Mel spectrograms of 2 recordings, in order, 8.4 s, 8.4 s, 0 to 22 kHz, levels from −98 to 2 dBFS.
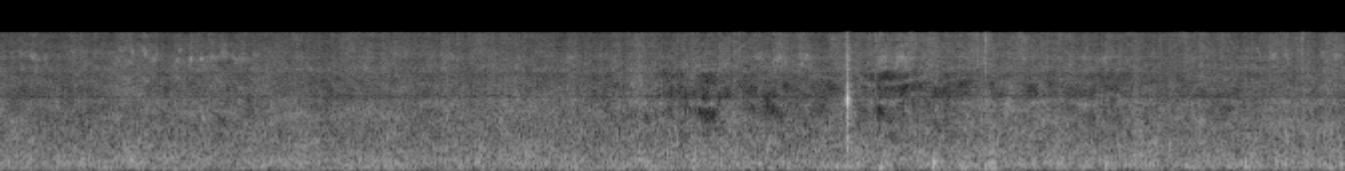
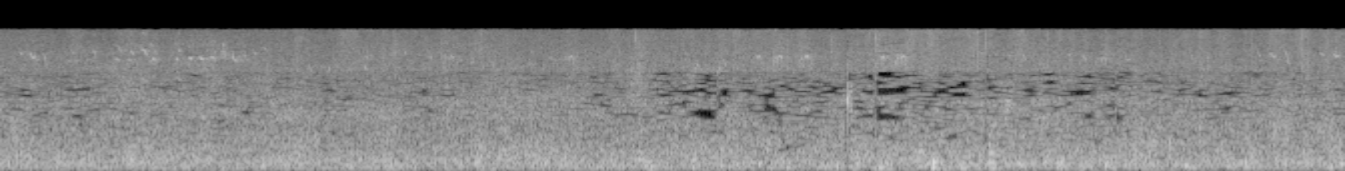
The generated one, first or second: first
